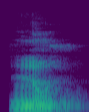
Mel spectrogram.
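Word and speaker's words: نون: হরফ 29 টার ভিতরে দুইটা হরফ আছে যে দুইটার উচ্চারণ নাক দিয়ে হয় নাক দিয়ে উচ্চারিত হয় আপনি যদি নাক চেপে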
